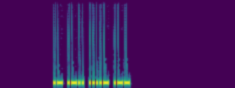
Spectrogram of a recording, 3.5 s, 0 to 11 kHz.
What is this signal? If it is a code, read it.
Morse code, heard as a keyed tone, about 42 wpm, 700 Hz. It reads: AL4W
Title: USA Call Signs - 4 Characters - Repeated 2x - 45wpm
